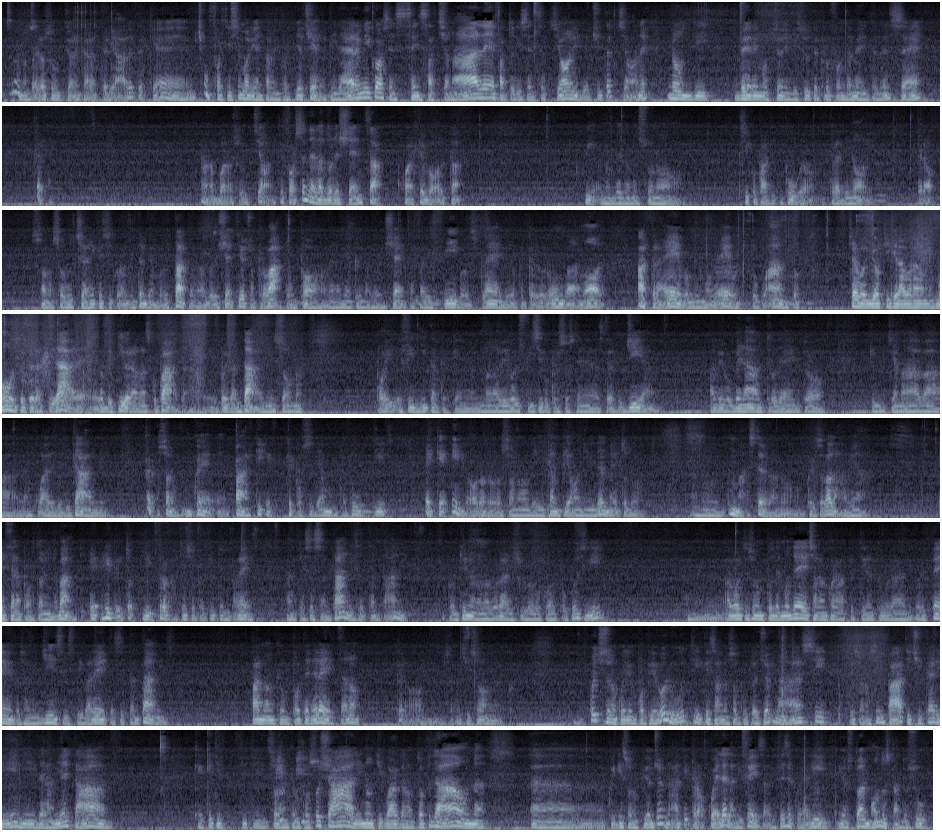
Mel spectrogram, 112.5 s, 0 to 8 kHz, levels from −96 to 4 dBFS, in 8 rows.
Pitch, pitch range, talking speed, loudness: 90 Hz, 85-100 Hz, 135 wpm, -36 LUFS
